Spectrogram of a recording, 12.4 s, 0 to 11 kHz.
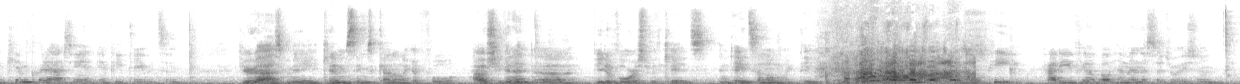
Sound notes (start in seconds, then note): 8.2 audience laughing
